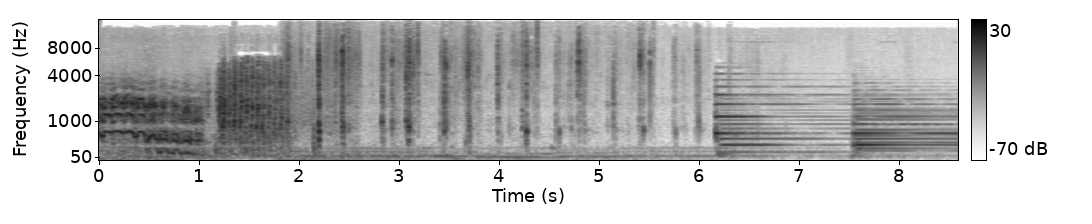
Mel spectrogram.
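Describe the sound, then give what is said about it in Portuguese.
A mare named Pandora neighs loudly at the start, then hooves clip-clop in a steady rhythm before two long, ringing whinnies close out the sequence. “Vambora, Pandora. Vê lá se isso é nome de égua.”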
